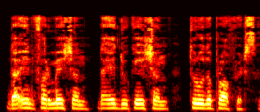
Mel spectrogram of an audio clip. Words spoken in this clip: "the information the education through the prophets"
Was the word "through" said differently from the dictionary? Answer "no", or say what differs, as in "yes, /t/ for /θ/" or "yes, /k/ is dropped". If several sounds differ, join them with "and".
yes, /t/ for /θ/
